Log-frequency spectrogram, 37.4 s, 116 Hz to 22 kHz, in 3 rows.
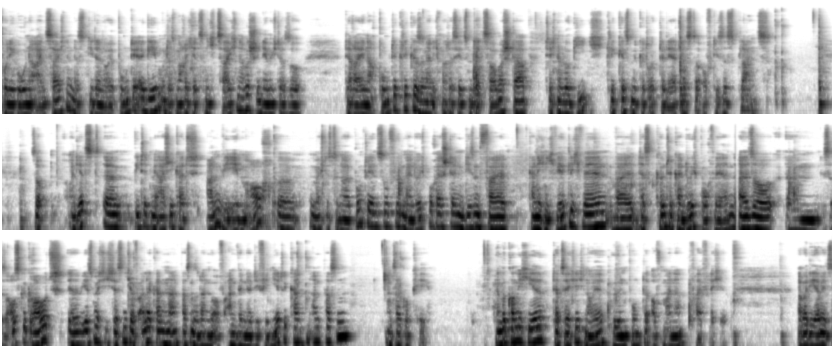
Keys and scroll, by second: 10.1 space.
